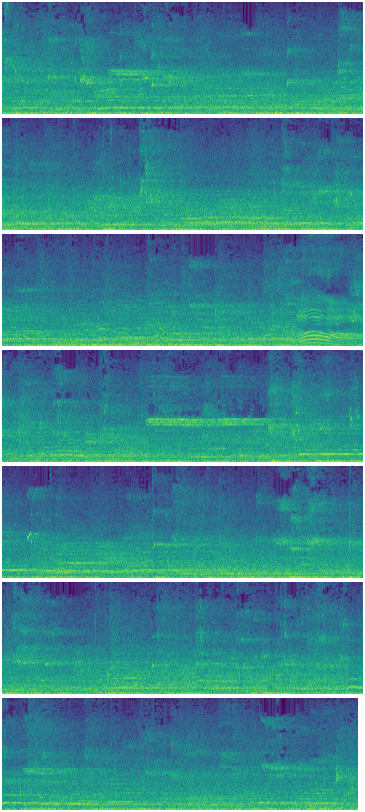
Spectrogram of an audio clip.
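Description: Basketball dribbled on a hardwood gym floor, repeated bounces under a steady hubbub of voices from players and spectators, echoing in a large gymnasium.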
